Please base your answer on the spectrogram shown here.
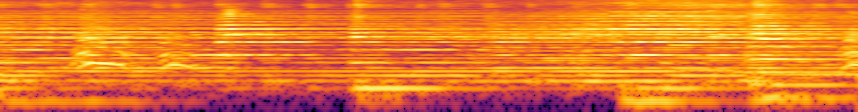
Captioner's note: dog barking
